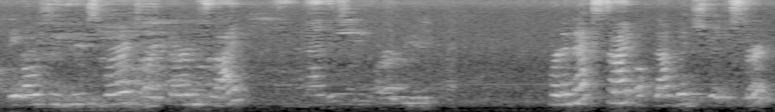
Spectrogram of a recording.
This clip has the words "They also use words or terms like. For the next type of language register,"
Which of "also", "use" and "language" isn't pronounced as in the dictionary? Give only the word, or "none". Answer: language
